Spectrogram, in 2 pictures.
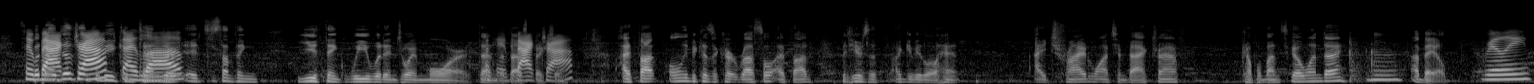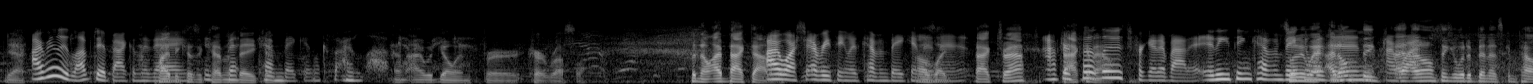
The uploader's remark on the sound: This episode was recorded in Tampa, Florida at The Independent Bar and Cafe located in the Seminole Heights neighborhood.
